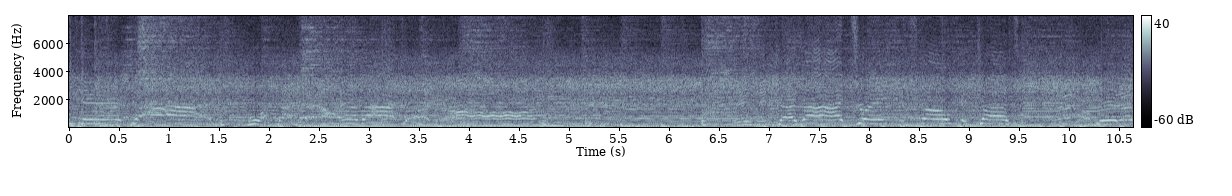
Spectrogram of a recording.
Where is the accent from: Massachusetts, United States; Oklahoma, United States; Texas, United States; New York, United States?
Oklahoma, United States; Tulsa; I'm from Tulsa, Oklahoma.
